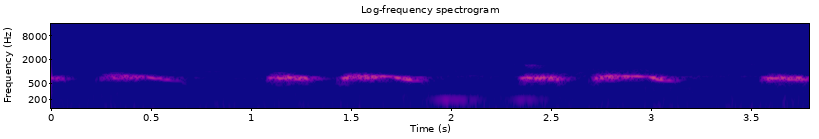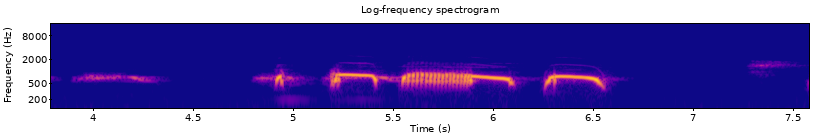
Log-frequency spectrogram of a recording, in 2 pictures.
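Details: Spotted dove calling to draw in wild doves. A run of soft, short paired coos builds into a burst of loud, ringing coos near the end, with a faint higher note after. Otherwise still.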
